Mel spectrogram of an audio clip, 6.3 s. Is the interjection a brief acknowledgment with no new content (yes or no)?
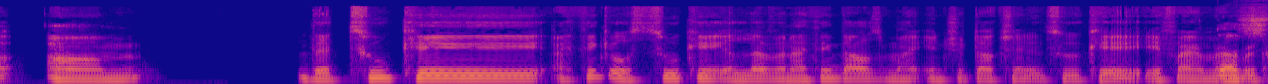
no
